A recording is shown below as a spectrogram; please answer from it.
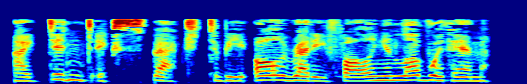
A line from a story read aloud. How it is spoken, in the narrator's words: Smith exclaimed from the other room, the note of pride obvious to anyone listening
